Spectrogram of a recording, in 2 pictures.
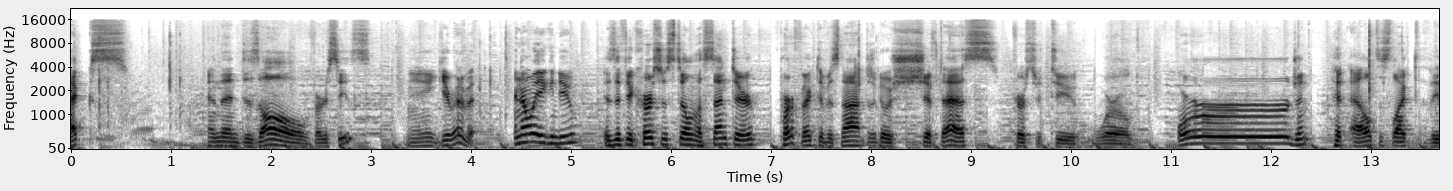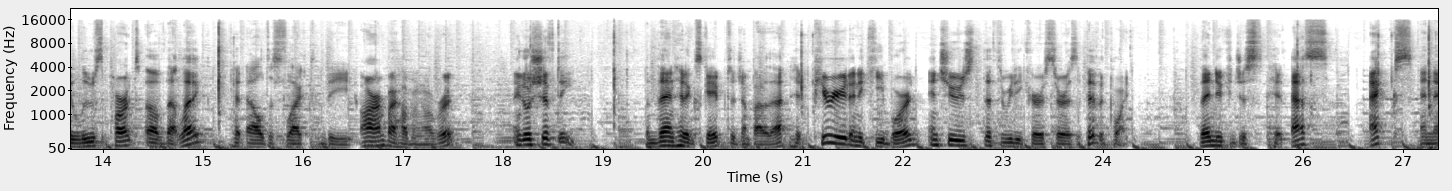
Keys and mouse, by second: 2.3 g, 2.7 click, 3.0 ctrl+a, 3.4 click, 3.7 click, 4.0 g, 4.3 Tab, 4.3 a, 7.9 shift+a, 8.6 shift+s, 12.5 Tab, 12.5 a, 13.0 l, 15.2 l, 18.3 shift+d, 19.1 Escape, 21.0 ., 25.9 s, 26.7 x, 27.3 -.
